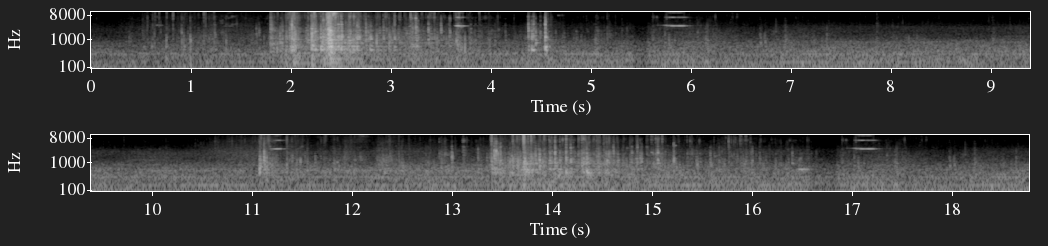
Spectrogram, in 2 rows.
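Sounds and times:
swing on chains being pushed and swinging: 0:00.4 - 0:06.6, 0:10.9 - 0:18.7.

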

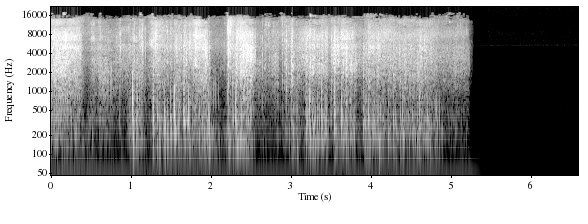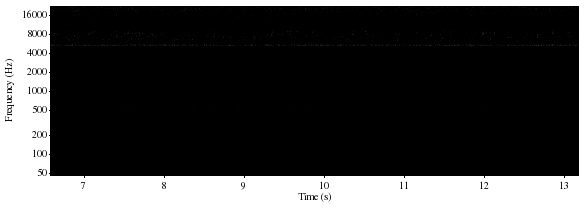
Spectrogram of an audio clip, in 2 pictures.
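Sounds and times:
two skiers running by: 0:00.0 - 0:05.2.

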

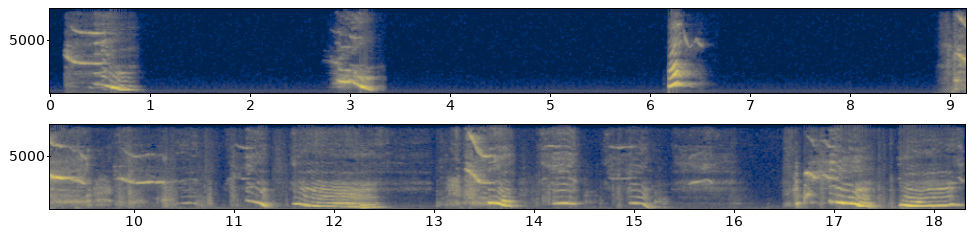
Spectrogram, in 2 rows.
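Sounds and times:
dog whining plaintively and yelping: 0:00.2 - 0:00.9, 0:09.0 - 0:18.3.

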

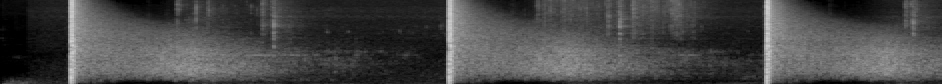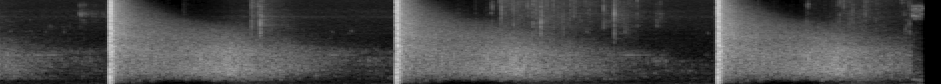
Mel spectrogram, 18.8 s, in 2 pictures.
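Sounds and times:
Smith and Wesson Model 10 single gunshots: 0:00.7 - 0:03.1, 0:04.5 - 0:06.7, 0:07.6 - 0:09.9, 0:10.5 - 0:12.8, 0:13.4 - 0:15.6, 0:16.6 - 0:18.6.

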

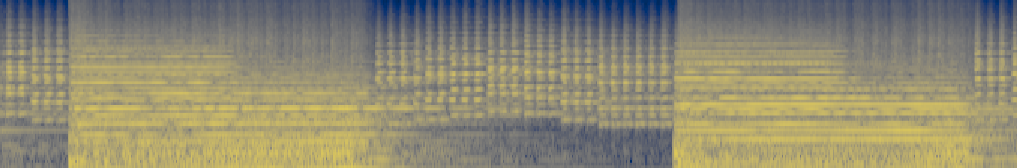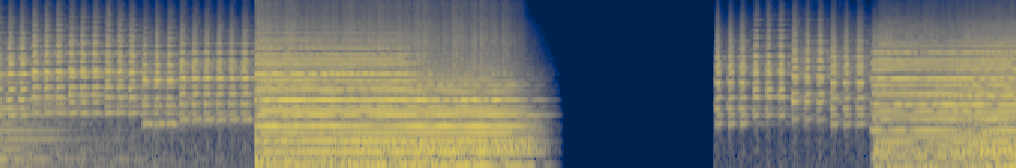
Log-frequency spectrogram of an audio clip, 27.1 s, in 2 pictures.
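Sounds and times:
festive fanfare for the start of a celebration: 0:00.0 - 0:20.8, 0:23.1 - 0:27.0.

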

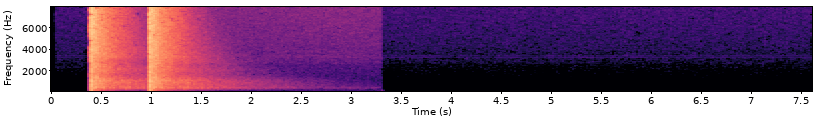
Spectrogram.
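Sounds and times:
.38 calibre pistol shot in the street: 0:00.4 - 0:02.1.

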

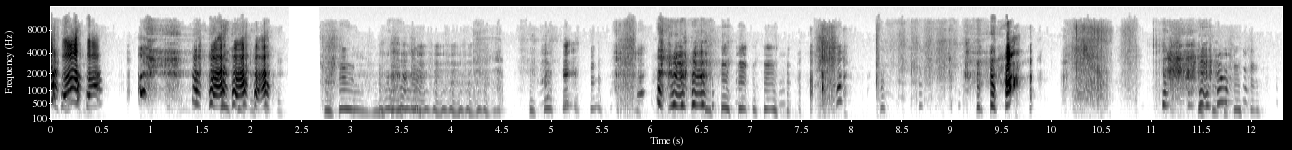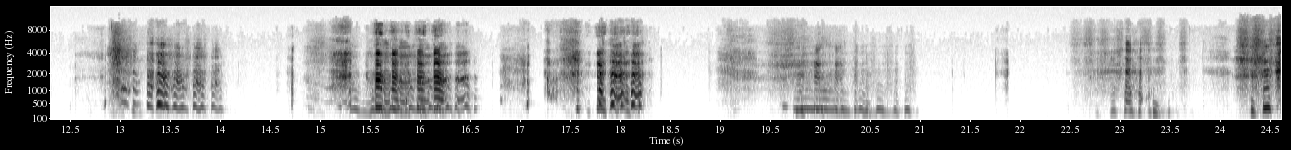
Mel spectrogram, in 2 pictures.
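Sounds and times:
three children laughing: 0:00.0 - 0:09.8, 0:11.1 - 0:12.1, 0:12.9 - 0:14.0, 0:15.1 - 0:18.3.

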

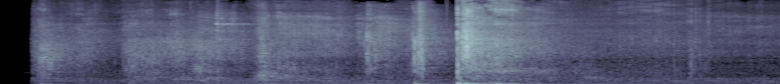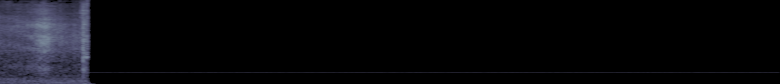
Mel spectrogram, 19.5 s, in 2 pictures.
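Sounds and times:
ice skate approaching across ice: 0:00.4 - 0:10.9.

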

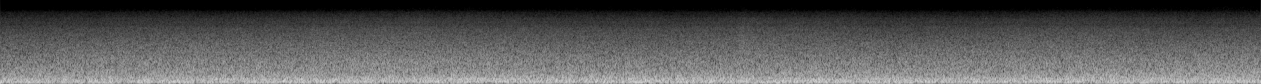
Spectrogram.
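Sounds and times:
hurricane: 0:00.0 - 0:12.5.

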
